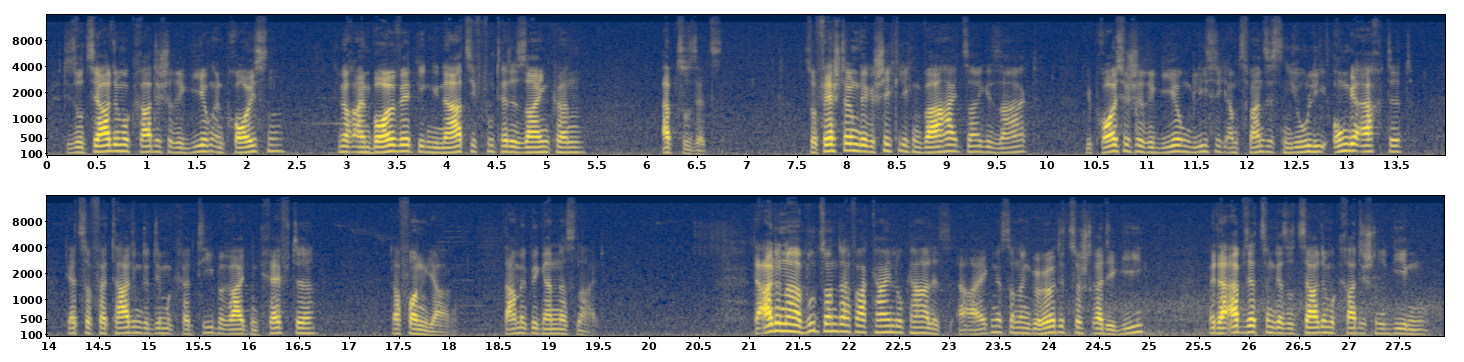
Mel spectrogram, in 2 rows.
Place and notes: Rede von Olaf Harms, Mitglied der Fraktion Die Linke, Bezirksversammlung Hamburg-Mitte, Vorsitzender der DKP
Hamburg, October 2009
